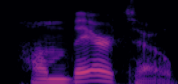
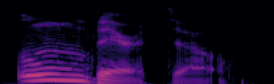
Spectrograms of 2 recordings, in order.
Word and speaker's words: Humberto: Like here, Humberto is what I would have thought this would have been said. Humberto, but it's not. It's Umberto. Umberto.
